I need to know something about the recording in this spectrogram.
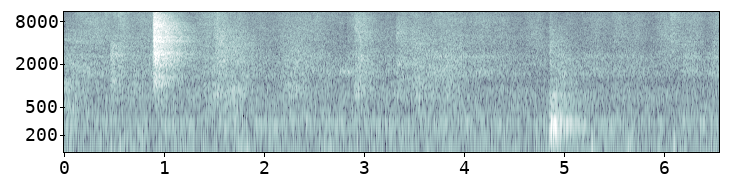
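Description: Thin jute twine being pulled tight and wrapped by hand around a Maltese firework shell, with a sharp knock about a second in and another just before the fifth second, over a steady low hum.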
